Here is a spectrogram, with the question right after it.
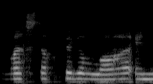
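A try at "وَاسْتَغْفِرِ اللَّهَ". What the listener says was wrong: غلط پڑھا آپ نے. ہاں جی واستغفر اللہ یہ را کی جو زیر ہے کہ واضح ہو.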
